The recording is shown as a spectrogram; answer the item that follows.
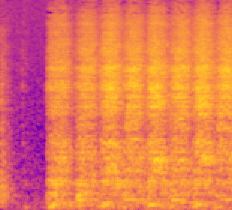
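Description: Hand backsaw (dovetail saw) cutting into the end of a clamped wooden board, in quick even strokes about four a second that start about half a second in.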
